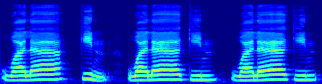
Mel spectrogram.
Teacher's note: লা তে আলিফ সগিরা এক আলিফ টেনে পড়বো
